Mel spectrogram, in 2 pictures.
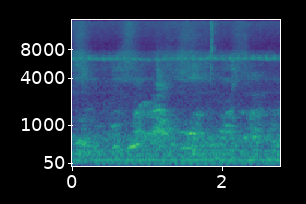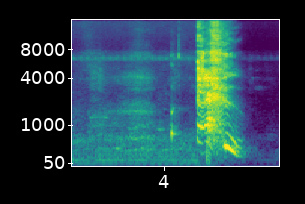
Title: Nose blowing and sneezing with the amount of snot collected(requested video)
